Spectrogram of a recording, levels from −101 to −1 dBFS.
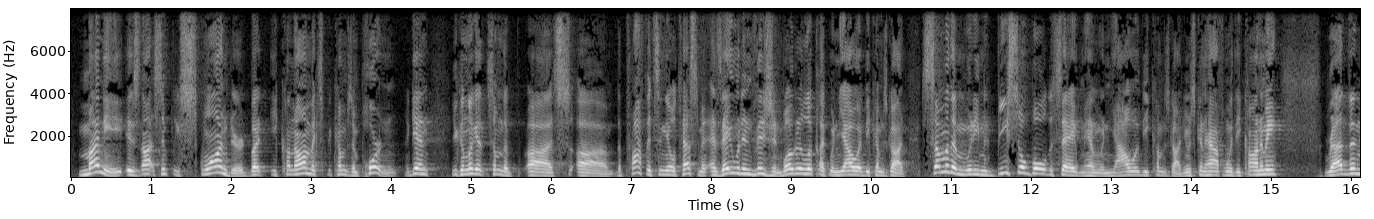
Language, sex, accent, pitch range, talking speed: English, male, American, 165-210 Hz, 240 wpm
